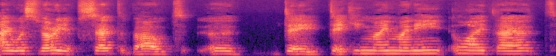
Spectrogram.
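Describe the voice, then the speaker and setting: Very slowly and in a flat monotone, a woman speaks with very even loudness. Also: medium pitch for a woman. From Netherlands. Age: 50s. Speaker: interviewee telling her story. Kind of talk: testimony. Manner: halting.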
